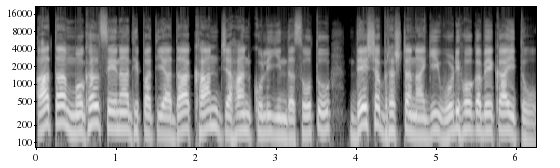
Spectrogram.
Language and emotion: Kannada, neutral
